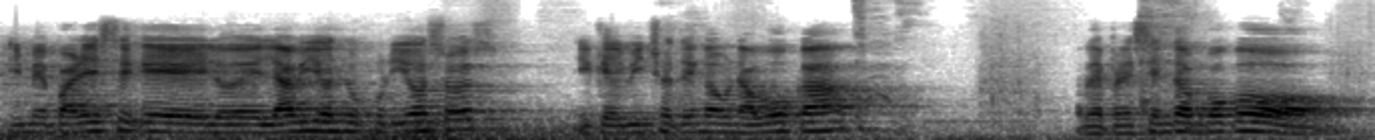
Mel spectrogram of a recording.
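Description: A young man commenting on his game, excitable and jokey, swearing and taunting the monsters. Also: on the high side, normal speed, roomy sound, dull audio, slight background noise. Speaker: gaming channel host. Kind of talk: let's play commentary.

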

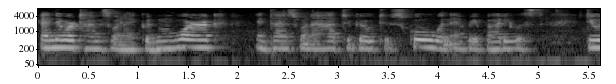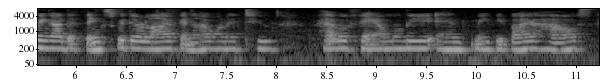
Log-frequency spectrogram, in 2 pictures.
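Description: A woman in her thirties from Romania, telling her personal faith story in an earnest, slightly halting way, seated at a table at home. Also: mid-range voice, little pitch movement, creaky, dull audio. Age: 30s. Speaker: church member giving testimony. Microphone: camera across the table.

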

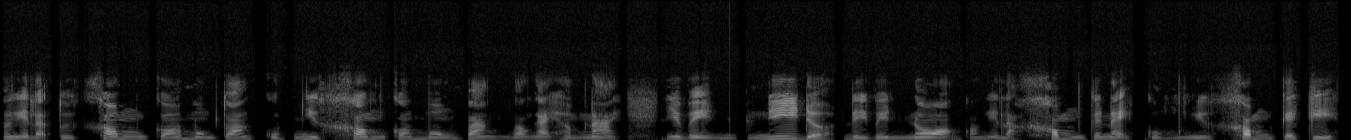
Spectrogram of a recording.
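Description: A middle-aged woman teacher with a Vietnamese accent talks through a grammar lesson, slowing down to read each English example. Her voice sits at a medium pitch. It comes through a dull, lo-fi recording with a dry, close sound. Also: dry recording. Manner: explains in Vietnamese and reads English examples slowly.

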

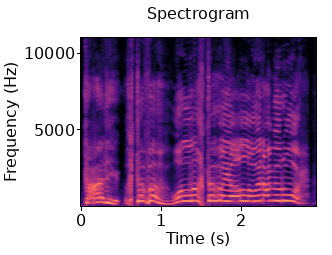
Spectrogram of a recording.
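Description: Levantine man vlogger, very high voice, rapid and panicky delivery. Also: animated, a bit bright. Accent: Levantine Arabic. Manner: frantic, urgent calling out and praying under his breath. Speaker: adventure vlogger. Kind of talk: staged adventure vlog narration.

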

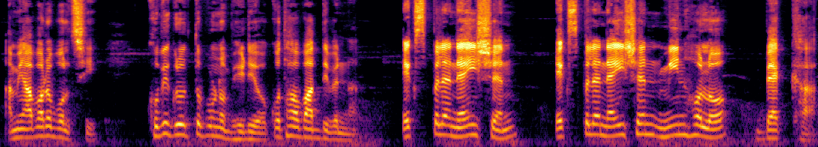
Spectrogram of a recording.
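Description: A man teaching an English vocabulary lesson, saying each word slowly and repeating it, then explaining briskly. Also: on the high side, pushed and bright, no echo.

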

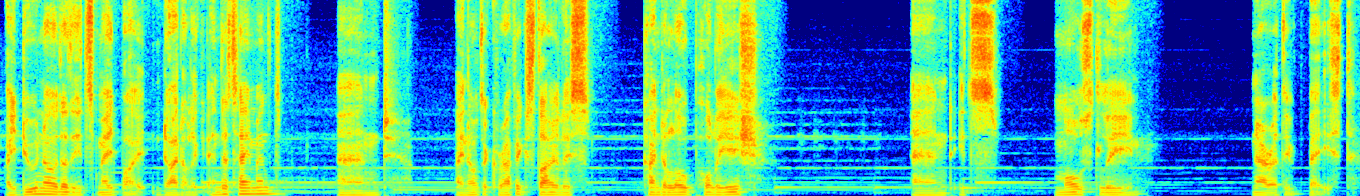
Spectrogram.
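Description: A young Finnish man with a deep, low voice chats casually as he starts a new game, trailing off and restarting his sentences now and then. He talks into a headset mic in a small room at home, with faint game music behind him. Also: slow pace, long pauses. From Finland. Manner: relaxed, chatty, with small restarts. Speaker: gaming streamer. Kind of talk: casual let's-play commentary.

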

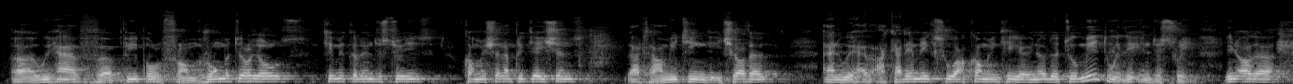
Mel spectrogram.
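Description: An older man gives a conference keynote into a handheld mic, speaking in measured phrases with frequent hesitant pauses and blunt opinions. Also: medium pitch, dark tone. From France. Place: lecture hall.

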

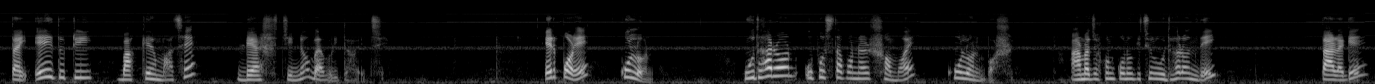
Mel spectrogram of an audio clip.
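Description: A woman's voice: a little high, a bit bright. A woman teacher from Bangladesh explaining a textbook lesson, patiently repeating each point and asking herself questions.

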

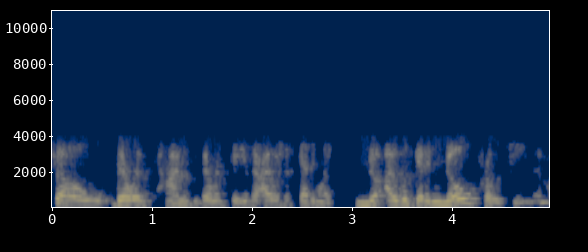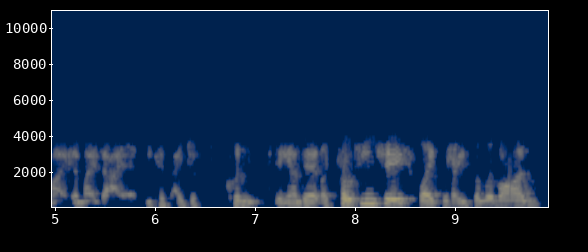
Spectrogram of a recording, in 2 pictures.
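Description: A woman's voice: mid-range voice, moderate pace, few pauses. A woman from New Jersey, a podcast guest chatting casually, talking freely with lots of "like" fillers. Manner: chatty, fills speech with "like". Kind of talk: casual interview chat. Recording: tinny phone-like line.

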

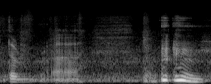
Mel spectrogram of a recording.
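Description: Man, college instructor, gravelly voice, measured explanatory lecture, faint traffic outside. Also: mid-range voice, big pitch swings, dark tone. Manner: measured, explanatory, with thinking pauses and fillers. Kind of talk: recorded literature lecture. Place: outdoors near a library.

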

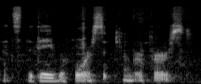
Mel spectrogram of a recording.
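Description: A woman's voice: low voice, little pitch movement, moderate pace, gravelly, a little hiss or hum. A middle-aged woman, a children's librarian, reading a picture book aloud in a live story time and adding explanatory asides.

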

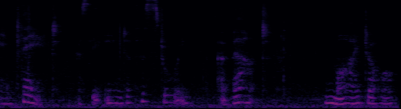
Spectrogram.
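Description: Set in a small book-filled room indoors, this clip features a children's storytime host in her sixties with a New Zealand accent reading a picture book to young children. Her medium-pitched voice has fairly even intonation and a slow pace, though she reads expressively, with chatty asides and questions. Background noise is audible.

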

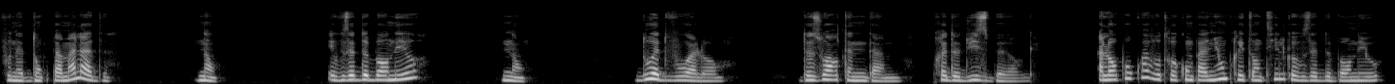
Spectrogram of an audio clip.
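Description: A woman voices a brisk young hospital intern in an audiobook, doubtful and quick with his questions. The tone is warm and mellow. The sound is dry and close. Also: mid-range voice, no echo, lightly acted. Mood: questioning.

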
